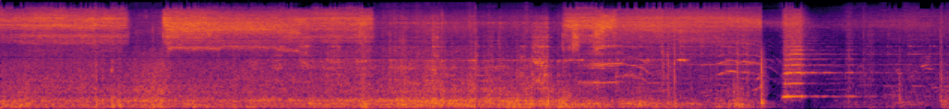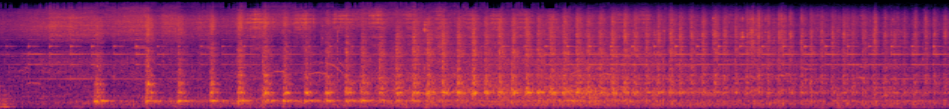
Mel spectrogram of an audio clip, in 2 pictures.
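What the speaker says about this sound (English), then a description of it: "The steam engine we have that was not built here" A steam locomotive hisses loudly and continuously at close range, then after a brief drop starts chuffing in a quickening rhythm of sharp exhaust beats. Faint voices can be heard in the background.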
